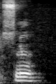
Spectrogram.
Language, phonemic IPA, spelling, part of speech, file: Moroccan Arabic, /ʃnuː/, شنو, pronoun, LL-Q56426 (ary)-شنو.wav
- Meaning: what?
